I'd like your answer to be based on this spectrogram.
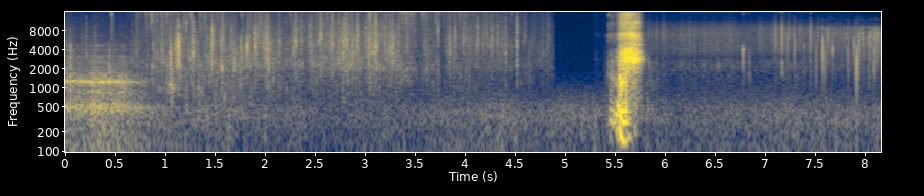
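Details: Sneezing as an allergic reaction to dust, dust mites and dirt: one sharp, hissing sneeze burst after quiet rustling room noise.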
